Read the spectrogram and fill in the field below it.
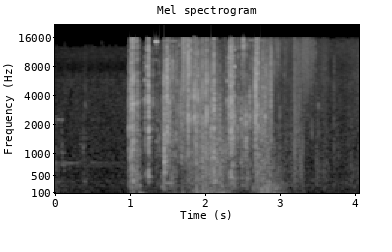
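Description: Metal latches clatter and things rattle as a box is searched.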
